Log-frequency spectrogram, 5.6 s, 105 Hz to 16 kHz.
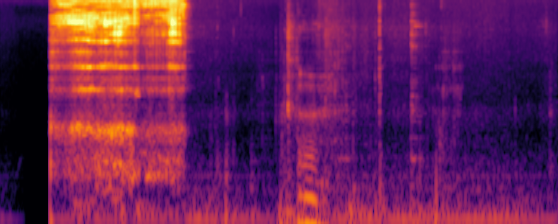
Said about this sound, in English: It's 12:33 in the morning. I'm drinking coffee. Oh, by the way, ready? ASMR coffee sip.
